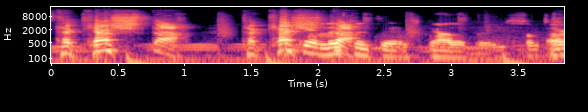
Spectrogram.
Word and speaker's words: Takeshita: Eddie Kingston fighting Kenosuke Takeshita. I said it right this time. That's a good match. Takeshita. Well, Takeshita is one of the best. No, Takeshita.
